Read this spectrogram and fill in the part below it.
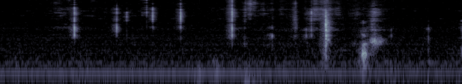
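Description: Fingers tap lightly on a phone's touchscreen.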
